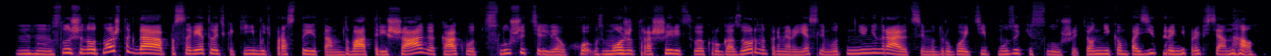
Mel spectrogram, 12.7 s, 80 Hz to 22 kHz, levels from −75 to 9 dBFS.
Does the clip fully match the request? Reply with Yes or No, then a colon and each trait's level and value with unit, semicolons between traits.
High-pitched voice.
Yes: high, 195 Hz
